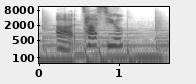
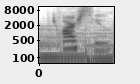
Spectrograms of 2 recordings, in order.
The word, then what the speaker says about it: char siu: How do I say it like in English? Tasyu? Nope. Char siu? Char siu. Yeah, there's an R. Sometimes there's an R in there.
